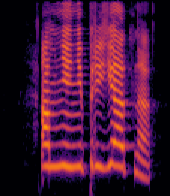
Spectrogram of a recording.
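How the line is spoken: Shouted. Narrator (Russian): выкрикнула

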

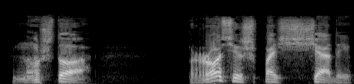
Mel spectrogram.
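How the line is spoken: Growl. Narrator (Russian): прорычал Тан

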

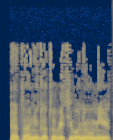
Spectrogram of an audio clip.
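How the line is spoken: Snorting remark. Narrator (Russian): хмыкнул

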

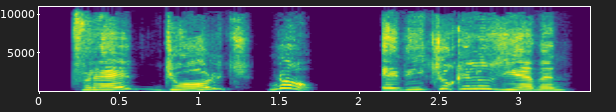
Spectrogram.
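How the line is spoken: Shouted. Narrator (Spanish): gritó la señora Weasley

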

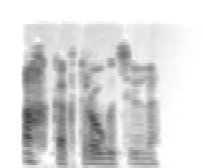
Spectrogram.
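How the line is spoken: Scoffing. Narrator (Russian): хмыкнул Говард

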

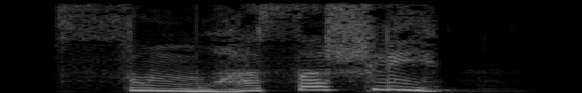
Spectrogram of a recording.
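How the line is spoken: Disbelieving hoarse rasp. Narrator (Russian): прохрипела отказываясь верить в происходящее

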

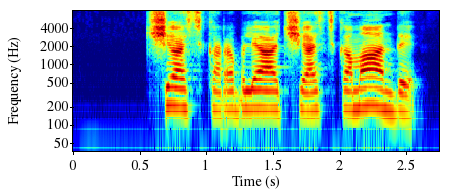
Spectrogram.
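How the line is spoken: Fake hoarse pirate voice. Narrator (Russian): притворно хрипло повторил Стас, стараясь сойти за пирата из старой кинофраншизы

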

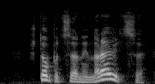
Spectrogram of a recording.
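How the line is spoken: Cheerful. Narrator (Russian): весело спросил редактор

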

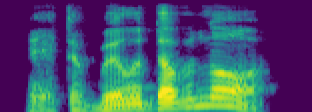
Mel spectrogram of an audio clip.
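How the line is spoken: Gentle objection. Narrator (Russian): мягко возразил Николай

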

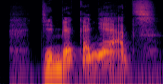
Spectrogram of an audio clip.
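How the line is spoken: Yell with shrill laughter. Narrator (Russian): заорала Жанна и визгливо захохотала

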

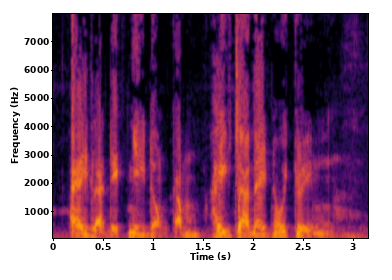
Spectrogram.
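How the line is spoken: Arrogant loud call. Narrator (Vietnamese): vênh váo đi đến bên vọng tinh đài lớn tiếng gọi

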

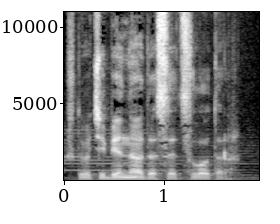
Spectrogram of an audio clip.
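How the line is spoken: Cold question. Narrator (Russian): Холодно спросил Тихоня

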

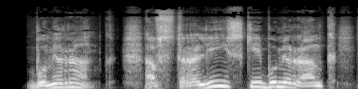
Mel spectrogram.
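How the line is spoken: Excited exclamation. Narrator (Russian): воскликнул Паганель

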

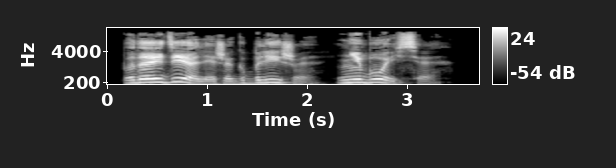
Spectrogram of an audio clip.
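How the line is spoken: Through clenched teeth. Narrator (Russian): процедил Заверин

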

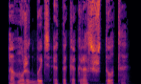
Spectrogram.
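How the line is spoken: Gentle suggestion. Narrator (Russian): мягко предположила Кейси

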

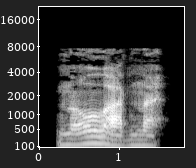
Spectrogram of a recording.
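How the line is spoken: Hissed. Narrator (Russian): прошипел Рой

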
